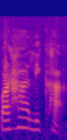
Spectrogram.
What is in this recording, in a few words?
"pa_rhaa_likhaa", Hindi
